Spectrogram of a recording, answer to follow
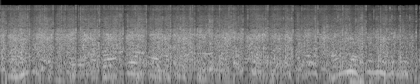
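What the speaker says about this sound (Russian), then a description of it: "Спасибо, что вы меня встретили аплодисментами" An audience at a memorial concert for Mikhail Zadornov in Moscow's Central House of Writers applauds with loud, sustained, closely packed clapping that carries on unbroken for several seconds, with a voice faintly underneath.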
